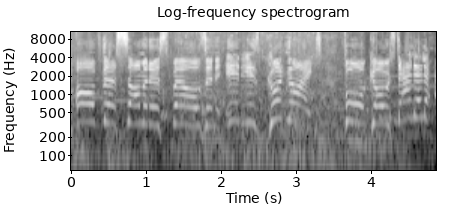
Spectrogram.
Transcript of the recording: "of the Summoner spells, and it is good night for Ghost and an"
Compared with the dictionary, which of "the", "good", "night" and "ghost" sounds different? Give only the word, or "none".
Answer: none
